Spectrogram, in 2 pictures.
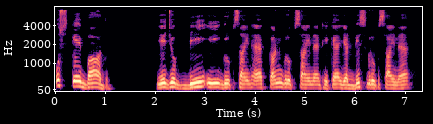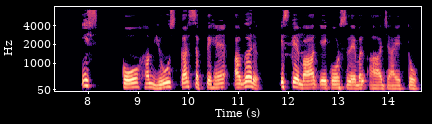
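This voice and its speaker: Speaking slowly in a mid-range, dark-toned voice, a man teaches braille rules one step at a time. He's patient, often saying "theek hai" and "okay" to make sure he's understood, and the audio is a bit dull and lo-fi.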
